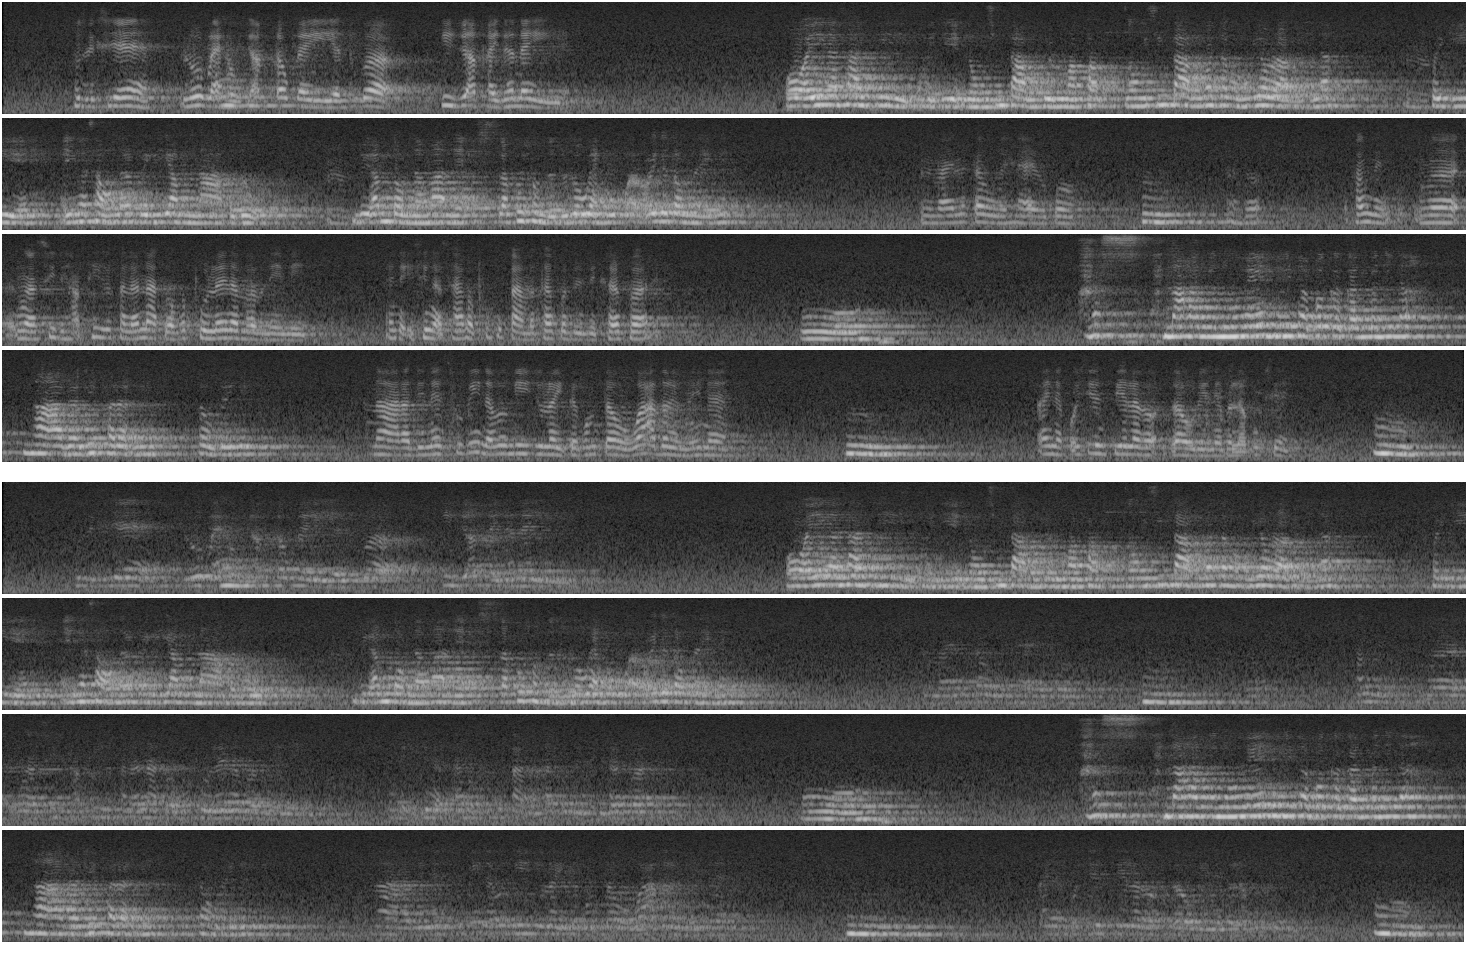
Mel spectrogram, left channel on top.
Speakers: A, on the left; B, on the left.
A: ꯍꯧꯖꯤꯛꯁꯦ ꯂꯣꯛ ꯂꯥꯏꯍꯧꯁꯨ
B: ꯎꯝ
A: ꯌꯥꯝ ꯇꯧꯅꯩꯌꯦ ꯑꯗꯨꯒ ꯊꯤꯁꯨ ꯌꯥꯝ ꯐꯥꯏꯊꯩꯅꯩꯌꯦ
B: ꯑꯣ ꯑꯌꯪ ꯑꯁꯥꯒꯤ ꯍꯥꯏꯗꯤ ꯅꯣꯡ ꯁꯤꯡ ꯇꯥꯕꯤꯕ ꯃꯐꯝ ꯅꯣꯡ ꯏꯁꯤꯡ ꯇꯥꯕ ꯃꯇꯝ ꯑꯃꯨꯛ ꯌꯧꯔꯛꯑꯕꯅꯤꯅ
A: ꯎꯝ
B: ꯑꯩꯒꯤ ꯑꯌꯪ ꯑꯁꯥ ꯑꯣꯟꯅꯔꯛꯄꯒꯤ ꯌꯥꯝ ꯅꯥꯕꯗꯣ
A: ꯎꯝ
B: ꯑꯗꯨ ꯌꯥꯝ ꯇꯧꯅ ꯃꯥꯜꯂꯦ ꯑꯁ ꯑꯩꯈꯣꯏ ꯁꯣꯝꯗꯁꯨ ꯂꯣꯛ ꯂꯥꯏꯍꯧꯕ ꯄꯔꯣꯏꯗ ꯇꯧꯅꯩꯅꯦ
A: ꯑꯗꯨꯃꯥꯏꯅ ꯇꯧꯋꯦ ꯍꯥꯏꯌꯦꯕꯀꯣ
B: ꯎꯝ
A: ꯑꯗꯣ ꯈꯪꯗꯦ ꯉꯥ ꯉꯁꯤꯗꯤ ꯍꯥꯊꯤꯒ ꯈꯜꯂ ꯅꯥꯇꯣꯡꯒ ꯐꯨꯜ ꯂꯩꯔꯝꯃꯕꯅꯦ ꯃꯤ ꯑꯩꯅ ꯏꯁꯤꯡ ꯑꯁꯥꯕ ꯐꯨ ꯐꯨ ꯀꯥꯝꯃ ꯊꯛꯄꯗꯒꯤꯗꯤ ꯈꯔ ꯐꯔꯦ
B: ꯑꯣ ꯑꯁ ꯅꯍꯥꯟꯒꯅꯨꯍꯦ ꯅꯣꯏ ꯊꯕꯛꯀ ꯀꯟꯕꯅꯤꯅ ꯅꯥꯒ꯭ꯔꯗꯤ ꯐꯔꯛꯅꯤ ꯇꯧꯗꯣꯏꯁꯦ
A: ꯑꯁ ꯅꯥꯔꯗꯤꯅꯦ ꯁꯨꯕꯤꯅꯕ ꯃꯤꯁꯨ ꯂꯩꯇꯧꯒꯨꯝ ꯇꯧ ꯋꯥꯗꯣꯔꯤꯕꯅꯤꯅꯦ
B: ꯎꯝ
A: ꯑꯩꯅ ꯀꯣꯏꯆꯦꯜ ꯆꯦꯜꯂꯒ ꯇꯧꯔꯤꯅꯦꯕ ꯂꯧꯕꯨꯛꯁꯦ
B: ꯎꯝ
